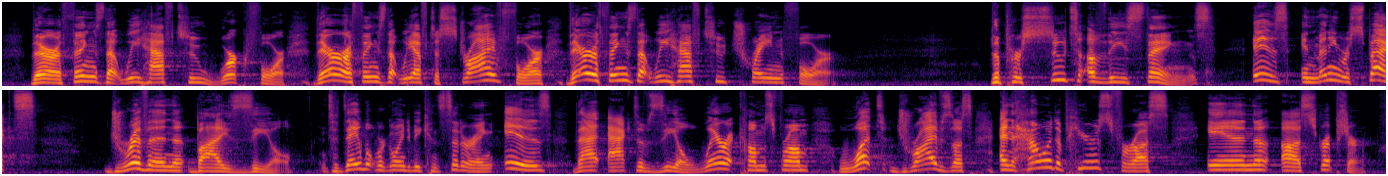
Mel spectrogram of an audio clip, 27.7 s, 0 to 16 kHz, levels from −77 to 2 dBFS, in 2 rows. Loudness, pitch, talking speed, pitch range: -19 LUFS, 185 Hz, 145 wpm, 155-210 Hz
